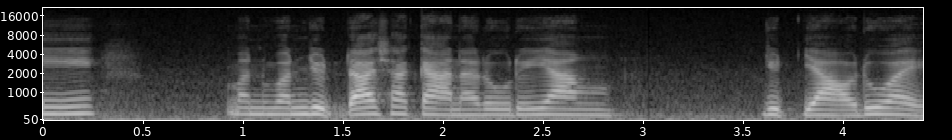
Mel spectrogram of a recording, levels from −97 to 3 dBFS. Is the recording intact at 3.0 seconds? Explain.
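No. At 3.02 s there is a block of digital silence about 10.7 ms long, which fits a 512-sample buffer replaced by zeros. The hard cut in and out gives a tick. On the waveform it appears as a flat gap, and on the spectrogram as a thin blank column with broadband streaks at both edges.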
